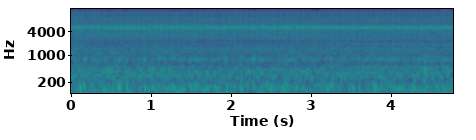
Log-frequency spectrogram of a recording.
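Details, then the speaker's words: Worcester Greenstar Ri boiler after air/gas ratio adjustment (minimum 2 3/4 turns, maximum 8 3/4 turns), burner now staying lit: steady even roar with low rumble, no popping or surging; normal burner operation. "Maximum is 8 3/4 turns. And I've now got it to stay on."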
